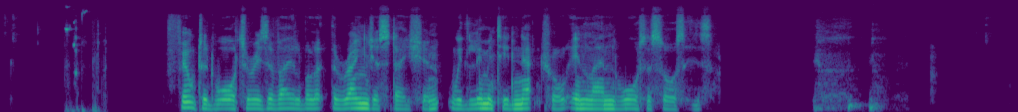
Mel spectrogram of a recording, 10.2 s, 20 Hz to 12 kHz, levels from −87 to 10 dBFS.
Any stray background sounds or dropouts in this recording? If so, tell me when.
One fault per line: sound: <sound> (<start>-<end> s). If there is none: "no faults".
sound: squeak (0.6-1.1 s)
sound: cough (8.1-9.1 s)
